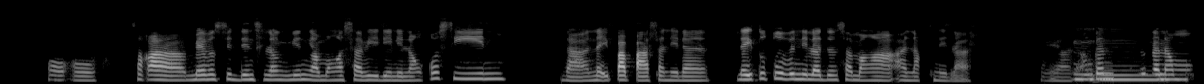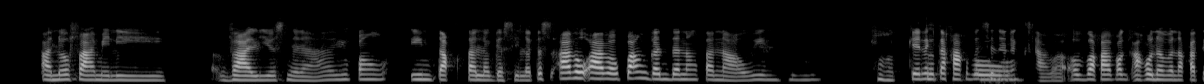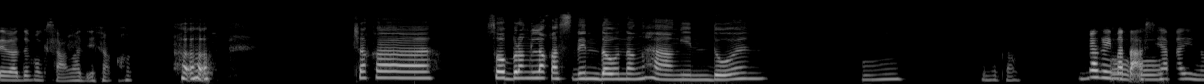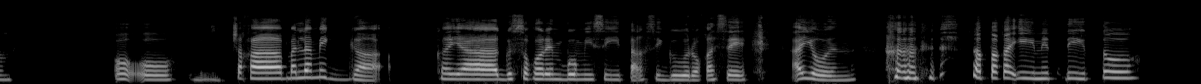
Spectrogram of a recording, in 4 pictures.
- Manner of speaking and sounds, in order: other background noise; in English: "cuisine"; unintelligible speech; laugh; laugh
- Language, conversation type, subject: Filipino, unstructured, Paano nakaaapekto ang heograpiya ng Batanes sa pamumuhay ng mga tao roon?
